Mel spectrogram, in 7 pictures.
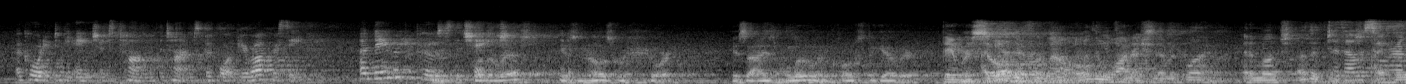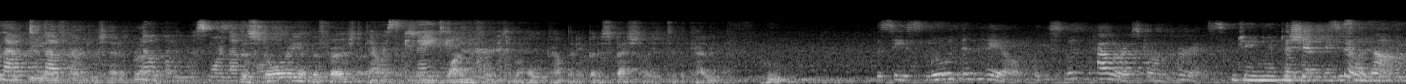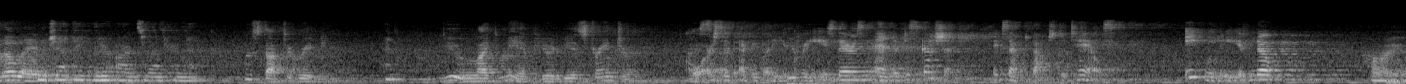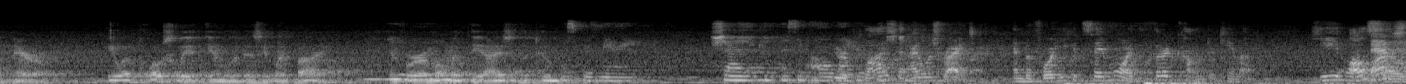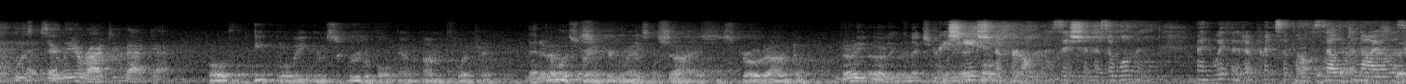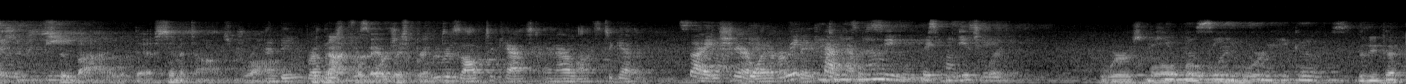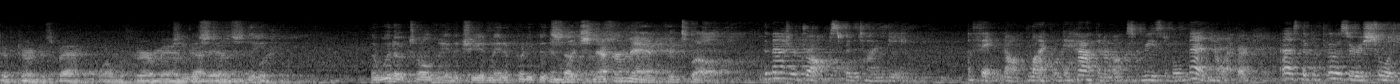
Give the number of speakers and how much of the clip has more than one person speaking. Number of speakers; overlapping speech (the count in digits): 9, about 36%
